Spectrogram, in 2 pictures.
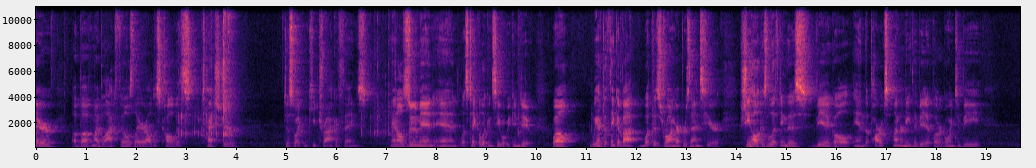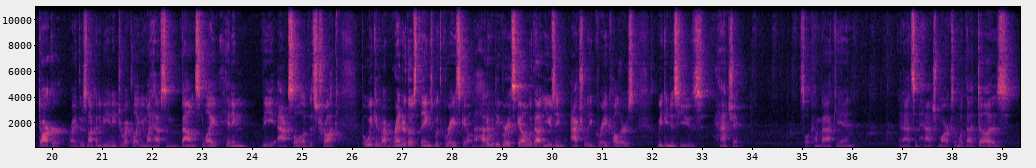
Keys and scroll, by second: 2.6-4.0 typing, 6.7 super+=, 7.4 space, 11.3 super+-, 12.3 space, 25.5 b.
